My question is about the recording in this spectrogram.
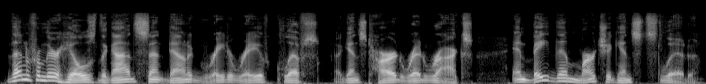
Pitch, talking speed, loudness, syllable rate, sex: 110 Hz, 195 wpm, -19 LUFS, 4.2 syllables/s, male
